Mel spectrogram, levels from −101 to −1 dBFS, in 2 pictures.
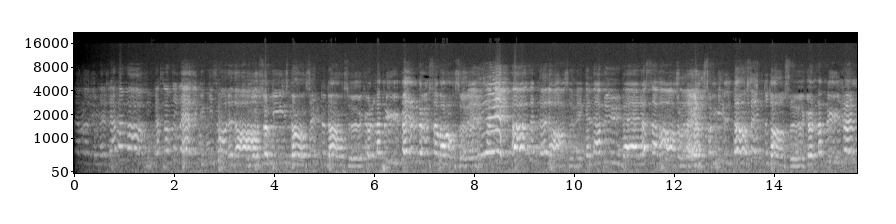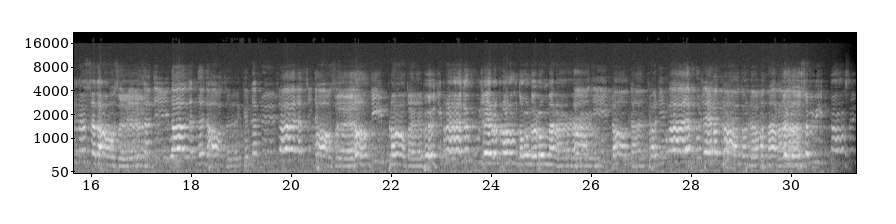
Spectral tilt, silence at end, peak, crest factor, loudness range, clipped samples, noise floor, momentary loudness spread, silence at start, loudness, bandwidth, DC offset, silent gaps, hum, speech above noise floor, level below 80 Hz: -3 dB/octave; 0.05 s; -2 dBFS; 16 dB; 3 LU; under 0.1%; -40 dBFS; 13 LU; 0.15 s; -18 LUFS; 16 kHz; under 0.1%; none; none; 23 dB; -48 dBFS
